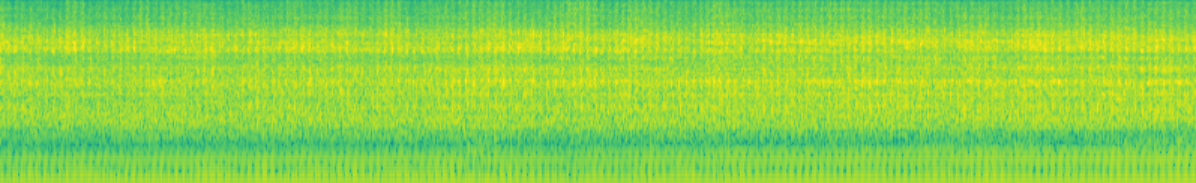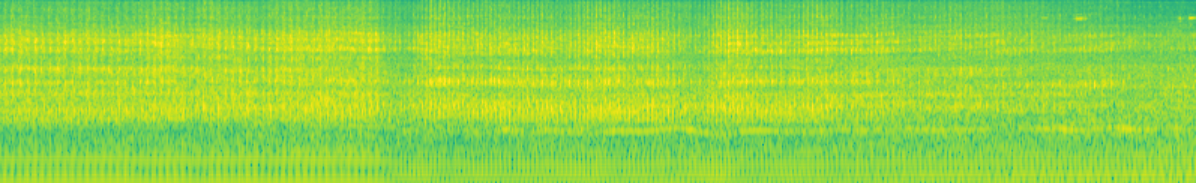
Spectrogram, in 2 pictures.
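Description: Vintage Allis-Chalmers tractor engine running steadily at low speed while pulling a trailed plough. About two-thirds of the way through, its note changes as the tractor is heard from behind.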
